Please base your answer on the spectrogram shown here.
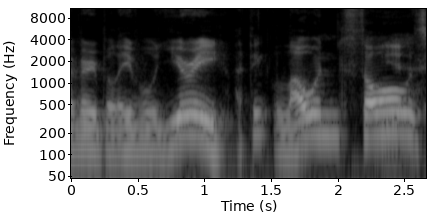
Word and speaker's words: Lowenthal: and Peter Parker very believable Yuri I think lowenthal is how you pronounce his surname uh he was great in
